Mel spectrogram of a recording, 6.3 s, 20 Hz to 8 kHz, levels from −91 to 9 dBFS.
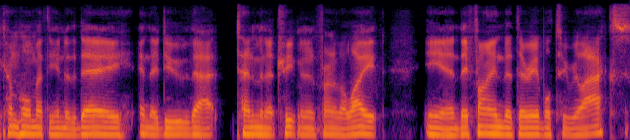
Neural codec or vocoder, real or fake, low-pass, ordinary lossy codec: codec, 44.1 kHz, 7.8 kbps, DAC; fake; 7.2 kHz; AAC, 48 kbps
